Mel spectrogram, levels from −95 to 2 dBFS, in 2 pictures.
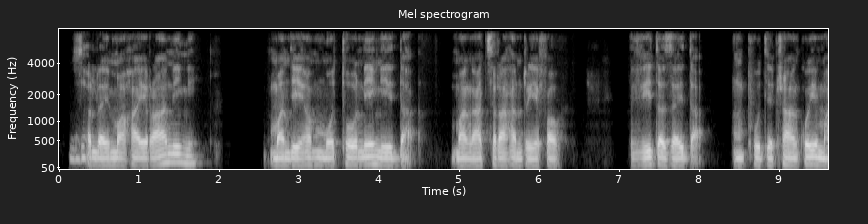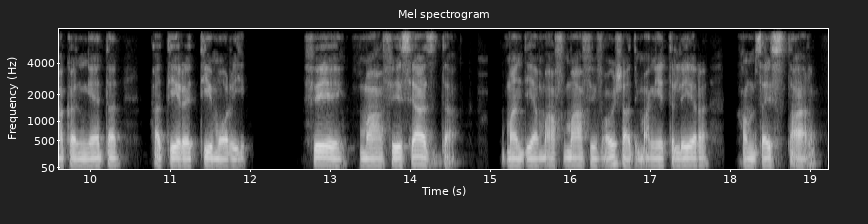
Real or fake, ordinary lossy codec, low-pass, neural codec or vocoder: fake; none; 7.2 kHz; codec, 16 kHz, 8 kbps, FunCodec, trained on Chinese and English, 25 frames a second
